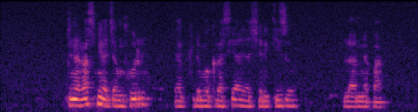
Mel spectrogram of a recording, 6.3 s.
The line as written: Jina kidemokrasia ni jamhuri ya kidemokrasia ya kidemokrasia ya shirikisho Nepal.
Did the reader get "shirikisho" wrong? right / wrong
wrong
